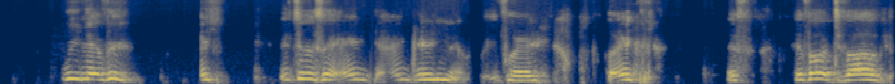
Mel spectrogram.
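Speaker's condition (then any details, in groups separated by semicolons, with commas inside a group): Cerebral palsy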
